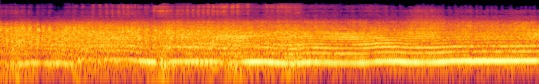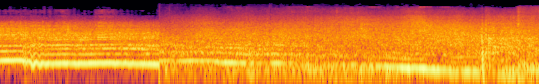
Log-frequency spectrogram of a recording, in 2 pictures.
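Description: Rally car engine running hard at high revs on a gravel stage, with tyre and gravel noise underneath. The engine note steps down a couple of times around the middle, then falls away near the end as the car goes off.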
